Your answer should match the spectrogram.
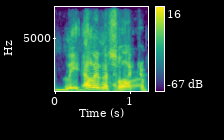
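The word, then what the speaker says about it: Leaellynasaura: I struggle to say the name of constantly, Lineaellosaura, or Lineaellosaura, because it's spelled Leallynasaura. It's Oh, Jesus. Yeah. Thank you. Liaellosaura.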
